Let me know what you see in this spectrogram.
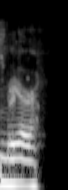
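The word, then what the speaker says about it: Jahmyr: You know, I really appreciate your insight, and I learned a couple of new things about the Lions, especially how to – it's not Jabari Gibbs. What's his Jameer. I don't know how to spell it, but it's Jameer. – Jameer Gibbs. I've been saying Jabari.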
